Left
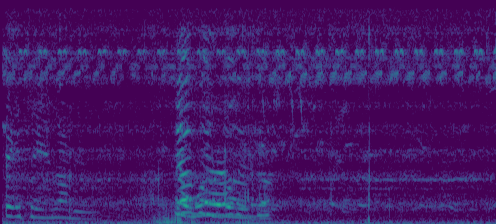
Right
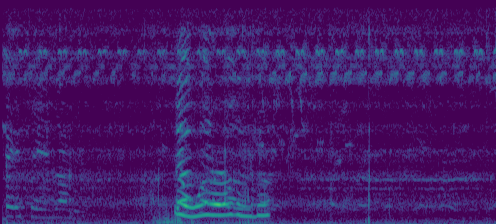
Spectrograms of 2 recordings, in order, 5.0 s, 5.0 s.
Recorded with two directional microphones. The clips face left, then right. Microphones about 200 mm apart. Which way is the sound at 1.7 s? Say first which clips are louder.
Right 8 dB; 55° right (ahead or behind).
